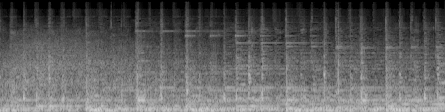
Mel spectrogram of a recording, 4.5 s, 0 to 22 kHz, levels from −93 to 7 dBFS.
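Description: No technical faults are audible.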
